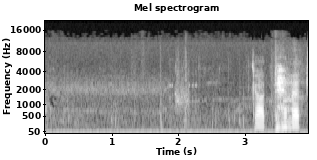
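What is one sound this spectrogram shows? Footsteps run on concrete.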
